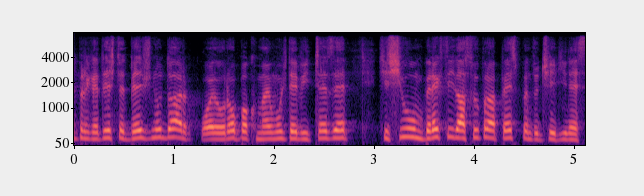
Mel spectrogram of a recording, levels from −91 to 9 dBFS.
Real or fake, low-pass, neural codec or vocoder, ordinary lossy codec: fake; 7.2 kHz; codec, 16 kHz in and 24 kHz out, 0.8 kbps, FocalCodec, streaming, 65536 codes; none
